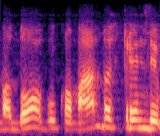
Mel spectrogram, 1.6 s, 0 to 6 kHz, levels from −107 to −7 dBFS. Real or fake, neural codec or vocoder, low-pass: fake; codec, 16 kHz, 16 kbps, FunCodec, trained on LibriTTS, 50 frames a second; 5.4 kHz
